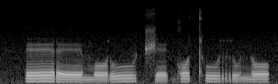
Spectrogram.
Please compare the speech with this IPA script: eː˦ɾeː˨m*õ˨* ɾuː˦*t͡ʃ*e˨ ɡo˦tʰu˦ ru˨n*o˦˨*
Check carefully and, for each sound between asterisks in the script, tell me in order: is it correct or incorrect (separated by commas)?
incorrect, correct, incorrect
